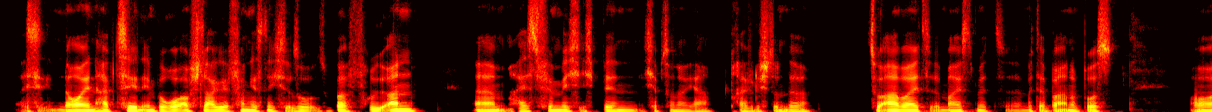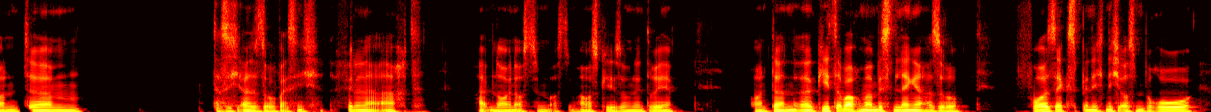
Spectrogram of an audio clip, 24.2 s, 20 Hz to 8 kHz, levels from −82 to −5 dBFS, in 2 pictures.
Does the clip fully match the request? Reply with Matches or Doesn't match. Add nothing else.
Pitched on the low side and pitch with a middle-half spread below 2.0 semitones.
Matches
